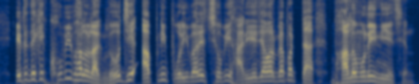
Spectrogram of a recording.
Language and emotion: Bengali, happy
